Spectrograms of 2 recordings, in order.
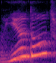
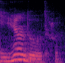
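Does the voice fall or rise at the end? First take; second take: rise; fall. First: The pitch rises at the end. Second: The pitch falls at the end. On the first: It asks whether anything else is wanted. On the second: It answers that nothing else is wanted.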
